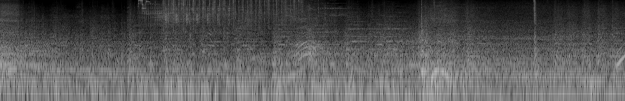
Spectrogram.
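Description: Film score playing over car-chase sound effects: a sports car's engine running under the music, with a sharp hit about five seconds in.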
